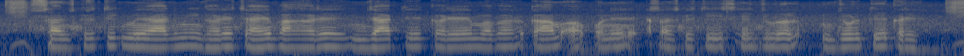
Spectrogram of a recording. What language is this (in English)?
Bhojpuri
